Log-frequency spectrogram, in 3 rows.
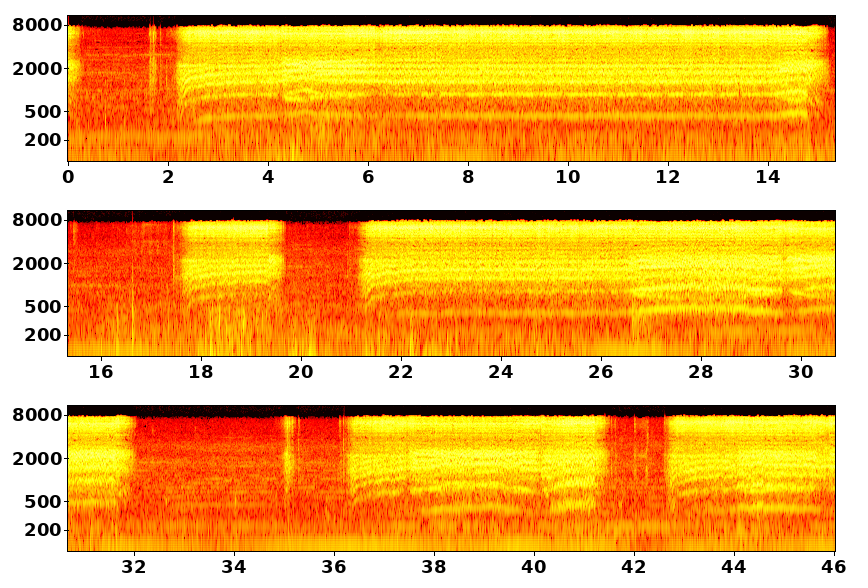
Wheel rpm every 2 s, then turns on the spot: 20, 110, 120, 110, 110, 120, 110, 10, 30, 50, 60, 110, 110, 110, 110, 70, 0, 10, 80, 90, 40, 60, 100.
none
